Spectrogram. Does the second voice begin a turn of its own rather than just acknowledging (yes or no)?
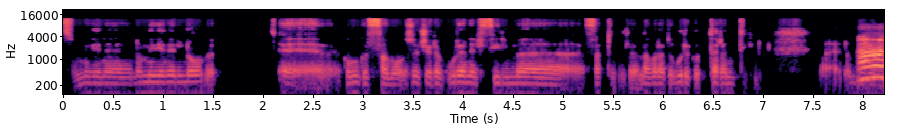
yes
